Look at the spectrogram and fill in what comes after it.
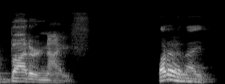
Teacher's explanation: With the butter emphasized or stressed because it's a type. You can see this is a type of knife.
